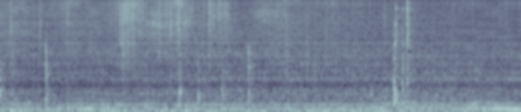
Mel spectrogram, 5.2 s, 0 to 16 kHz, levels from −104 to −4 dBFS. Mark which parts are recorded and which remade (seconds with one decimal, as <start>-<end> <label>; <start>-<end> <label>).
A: 0.0-1.8 remade; 1.8-4.5 recorded; 4.5-5.2 remade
